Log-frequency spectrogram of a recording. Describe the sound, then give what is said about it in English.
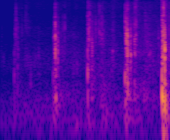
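Footsteps of a man following behind someone on a dark, empty street at night: four or so steady steps in a brisk rhythm on the hard street surface, growing louder, with the last step the sharpest. No voices. “I had the uncomfortable feeling that I was being watched, followed, and then I heard footsteps behind me.”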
